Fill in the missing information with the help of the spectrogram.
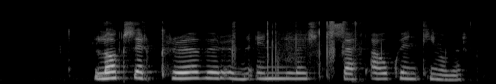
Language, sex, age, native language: Icelandic, female, 12, Icelandic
